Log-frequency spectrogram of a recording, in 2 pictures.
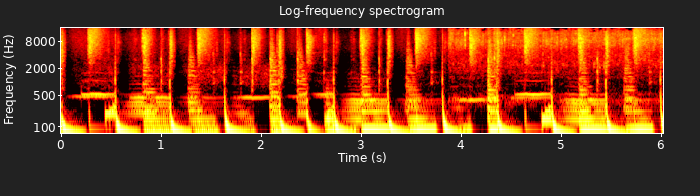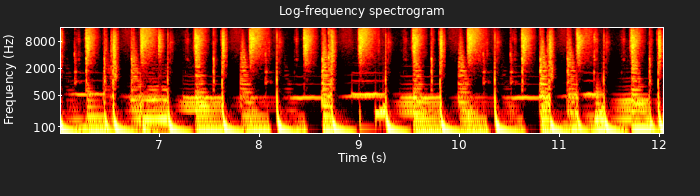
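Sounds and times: electronic dance music: 0:00.0 - 0:12.0
kick drum beat: 0:00.0 - 0:12.0.

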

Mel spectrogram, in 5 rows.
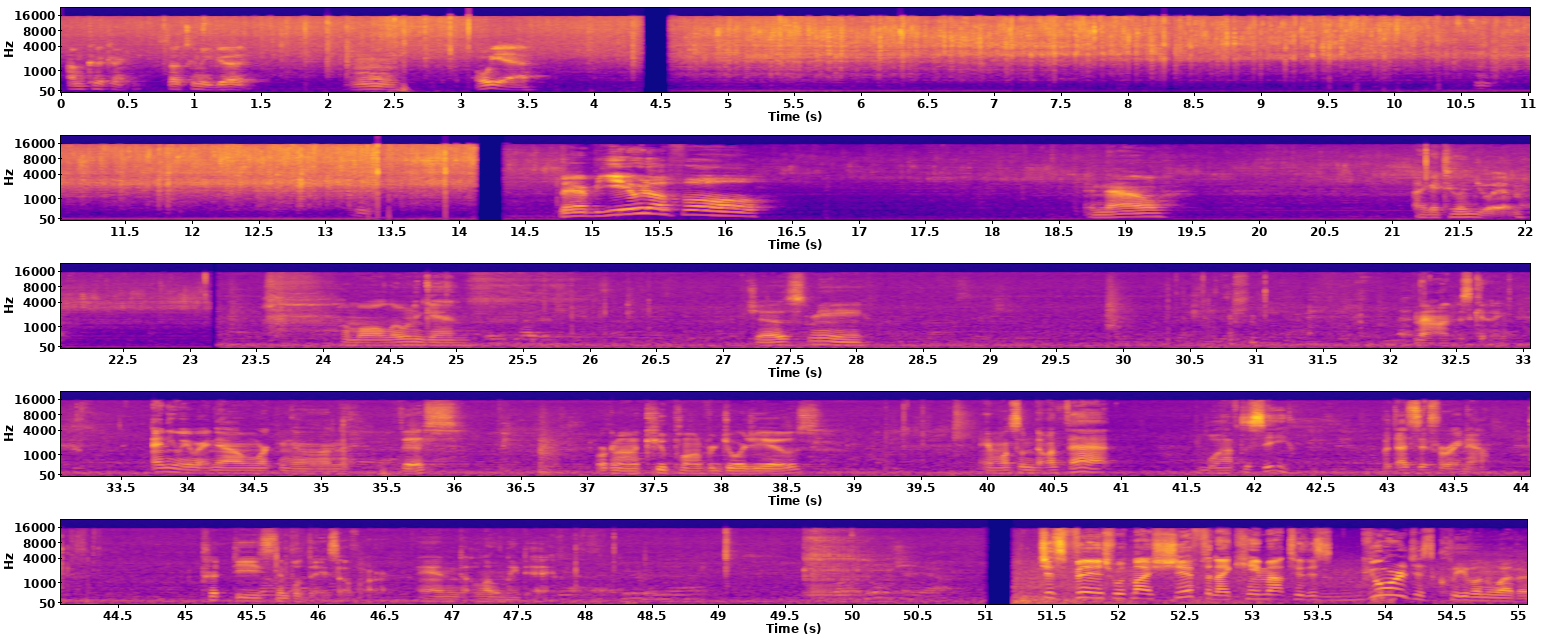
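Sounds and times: man sighing: 0:23.6 - 0:24.2.

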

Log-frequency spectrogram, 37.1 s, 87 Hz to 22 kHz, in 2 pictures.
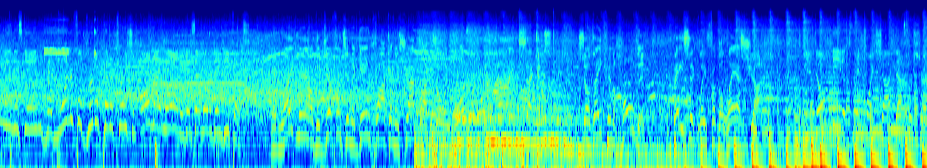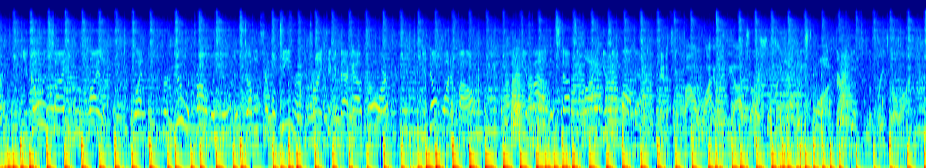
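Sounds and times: crowd voices: 0:00.0 - 0:37.0
pep band playing brass tune: 0:05.2 - 0:37.0
driving drum beat: 0:06.3 - 0:37.0.

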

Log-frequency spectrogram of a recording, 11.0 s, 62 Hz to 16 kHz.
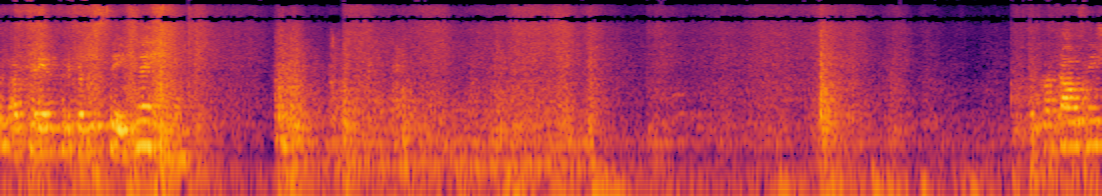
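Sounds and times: bag rustling: 0:00.0 - 0:11.0.

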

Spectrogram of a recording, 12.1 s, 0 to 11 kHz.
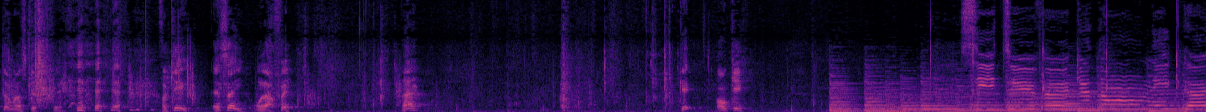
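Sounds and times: paper rustling: 0:00.0 - 0:06.9.

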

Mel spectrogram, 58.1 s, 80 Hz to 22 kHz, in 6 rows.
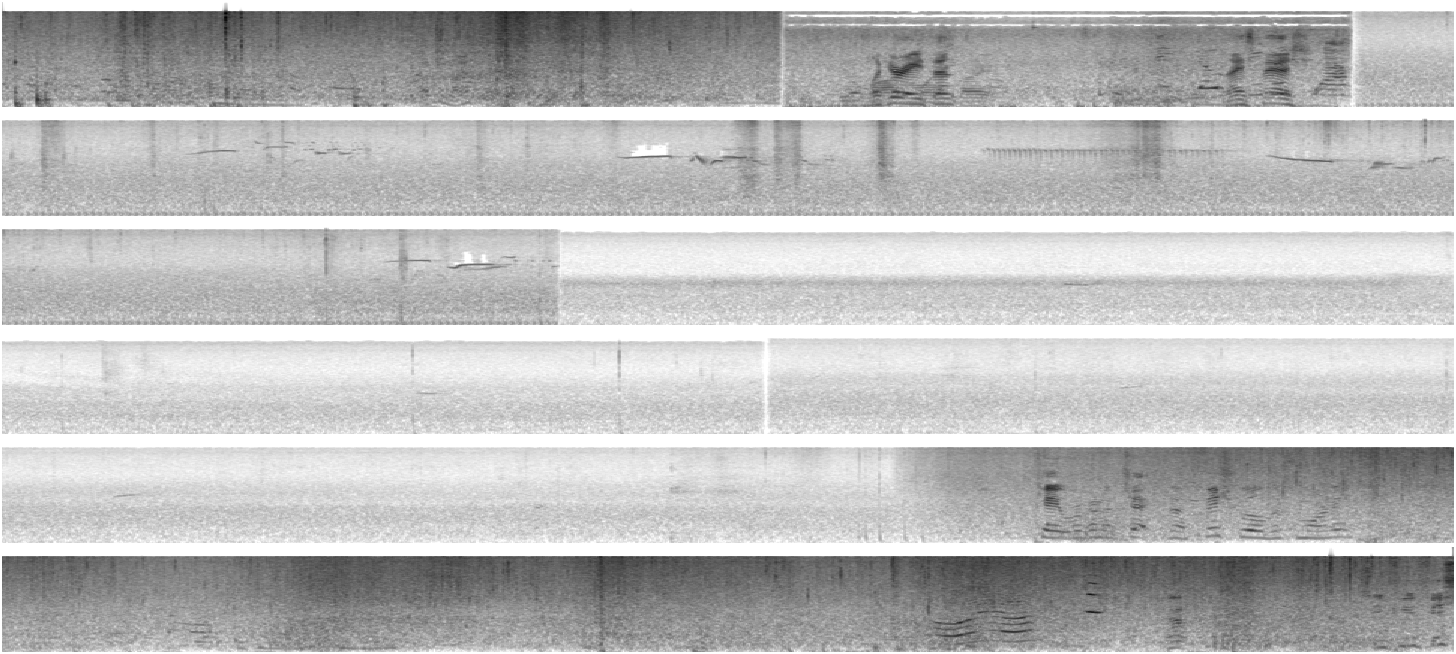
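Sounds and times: faint bird chirps: 0:13.8 - 0:15.3, 0:21.8 - 0:29.1, 0:54.9 - 0:55.9
even hiss: 0:44.8 - 0:58.0.

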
